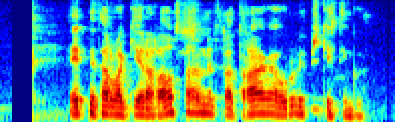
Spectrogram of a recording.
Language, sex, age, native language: Icelandic, male, 40-49, Icelandic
